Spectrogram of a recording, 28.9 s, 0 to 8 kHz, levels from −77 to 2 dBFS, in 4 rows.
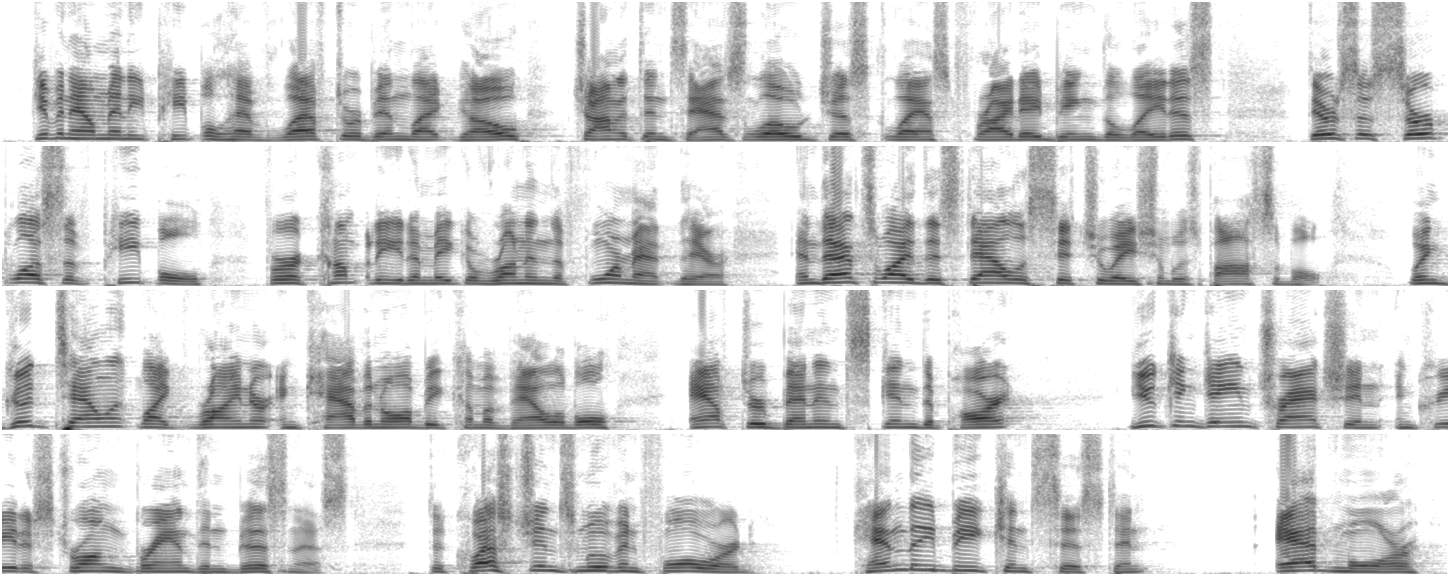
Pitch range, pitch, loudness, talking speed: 160-200 Hz, 175 Hz, -21 LUFS, 160 wpm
